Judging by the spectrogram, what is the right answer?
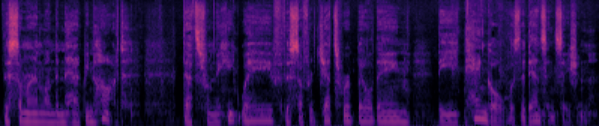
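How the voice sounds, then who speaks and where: An actor playing a jumpy, self-mocking young graduate student in a radio drama, husky and nervously muttering. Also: male voice, fairly low pitch, unhurried, darkish tone, no room sound. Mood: nervously wry. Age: young adult. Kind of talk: radio drama acting, interior monologue.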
